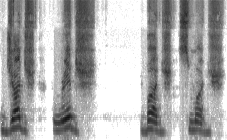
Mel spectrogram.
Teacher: Let's start off with the j, which starts off as a plosive d, but is released as a j. So it starts out as a d, but it is released as a fricative. · The j is voiced, it's unaspirated, it's palatal. The blade of the tongue touches the palate, but it's an affricate, so it starts out as a plosive, It's released as a j.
